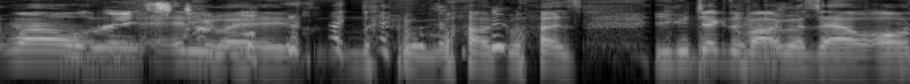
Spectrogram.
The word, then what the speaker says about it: Maguas: So I do want to know, how do you pronunciate your bit? Is it the Magus? Maguas.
